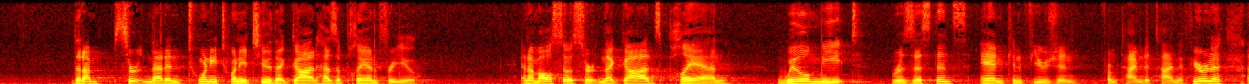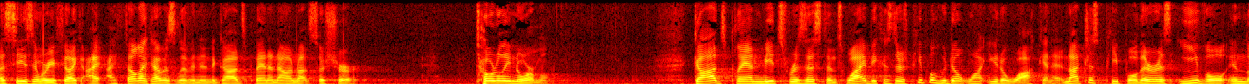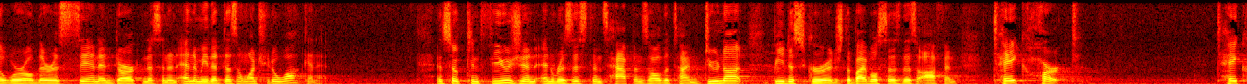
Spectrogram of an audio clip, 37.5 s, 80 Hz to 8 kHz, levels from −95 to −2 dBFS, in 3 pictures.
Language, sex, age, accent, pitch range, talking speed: English, male, 30-49, American, 140-180 Hz, 190 wpm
